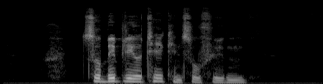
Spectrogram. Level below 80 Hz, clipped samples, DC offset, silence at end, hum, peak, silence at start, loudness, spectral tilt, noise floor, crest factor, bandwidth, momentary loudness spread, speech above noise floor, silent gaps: -62 dBFS; under 0.1%; under 0.1%; 0.75 s; none; -12 dBFS; 0.45 s; -30 LUFS; -4 dB/octave; -67 dBFS; 22 dB; 15.5 kHz; 14 LU; 37 dB; none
